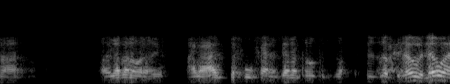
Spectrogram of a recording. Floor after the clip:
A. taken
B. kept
A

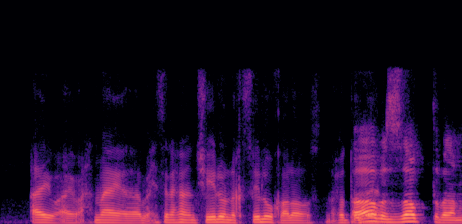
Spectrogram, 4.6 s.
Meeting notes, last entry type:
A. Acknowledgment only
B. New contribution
B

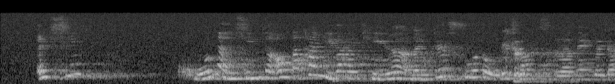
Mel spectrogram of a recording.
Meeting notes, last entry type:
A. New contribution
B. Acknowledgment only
B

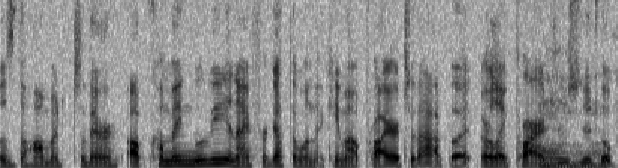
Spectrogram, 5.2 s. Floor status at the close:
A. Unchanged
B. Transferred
A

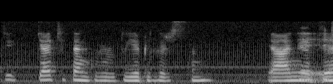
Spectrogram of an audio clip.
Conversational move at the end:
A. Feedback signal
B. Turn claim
B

